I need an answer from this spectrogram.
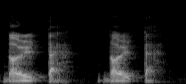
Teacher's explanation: And this descriptive verb 넓다 uses the 겹받침 리을 비읍, but the second 겹받침 비읍 is silent and we read the first 겹받침 리을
